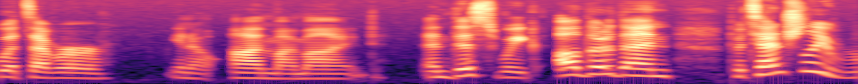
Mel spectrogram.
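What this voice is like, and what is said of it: Usual voice. Nothing is said of it.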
